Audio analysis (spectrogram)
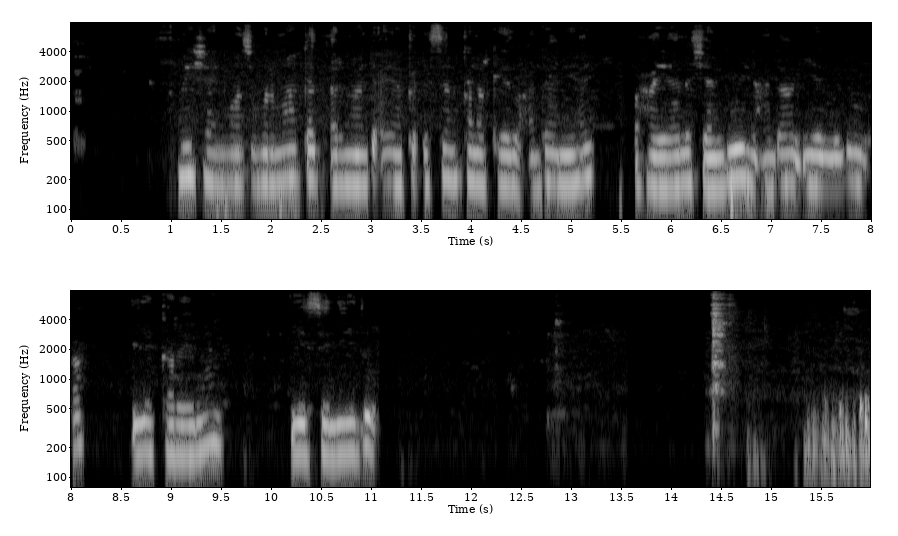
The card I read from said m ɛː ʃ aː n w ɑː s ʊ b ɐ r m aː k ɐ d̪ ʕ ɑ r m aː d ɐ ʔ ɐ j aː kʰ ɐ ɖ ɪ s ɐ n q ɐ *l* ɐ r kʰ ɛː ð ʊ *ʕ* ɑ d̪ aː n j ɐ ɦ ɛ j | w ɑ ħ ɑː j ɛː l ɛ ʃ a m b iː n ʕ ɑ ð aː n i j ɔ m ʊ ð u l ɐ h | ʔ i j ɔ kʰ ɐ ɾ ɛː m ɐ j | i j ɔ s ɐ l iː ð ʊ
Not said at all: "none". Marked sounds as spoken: l, ʕ

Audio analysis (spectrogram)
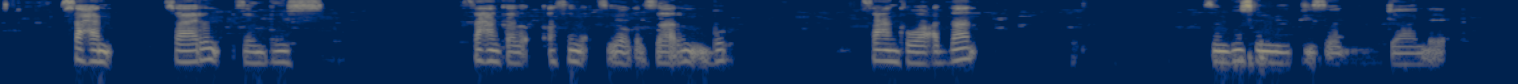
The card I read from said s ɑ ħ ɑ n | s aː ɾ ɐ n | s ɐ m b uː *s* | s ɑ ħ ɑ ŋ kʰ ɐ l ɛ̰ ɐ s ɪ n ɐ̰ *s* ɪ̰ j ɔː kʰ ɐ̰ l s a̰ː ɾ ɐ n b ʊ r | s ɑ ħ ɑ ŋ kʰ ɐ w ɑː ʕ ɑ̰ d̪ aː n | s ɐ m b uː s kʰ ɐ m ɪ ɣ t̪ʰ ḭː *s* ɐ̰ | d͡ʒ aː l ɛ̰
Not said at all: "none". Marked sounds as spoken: s, s, s

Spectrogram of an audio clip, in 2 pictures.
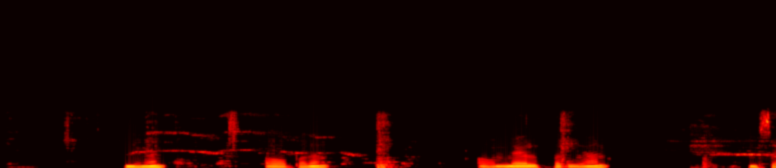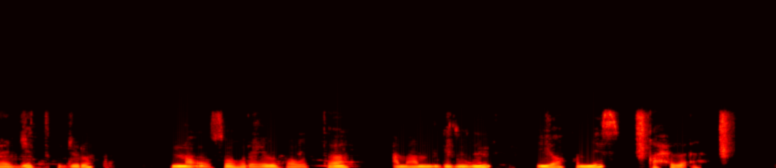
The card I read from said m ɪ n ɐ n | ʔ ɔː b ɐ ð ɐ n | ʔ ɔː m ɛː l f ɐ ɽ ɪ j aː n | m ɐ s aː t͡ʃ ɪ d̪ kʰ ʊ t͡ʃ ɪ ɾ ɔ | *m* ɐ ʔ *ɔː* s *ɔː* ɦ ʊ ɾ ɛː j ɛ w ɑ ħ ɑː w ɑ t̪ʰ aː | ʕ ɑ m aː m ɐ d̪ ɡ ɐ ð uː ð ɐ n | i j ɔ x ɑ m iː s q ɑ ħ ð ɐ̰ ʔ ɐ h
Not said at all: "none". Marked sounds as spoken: n, uː, ɔː

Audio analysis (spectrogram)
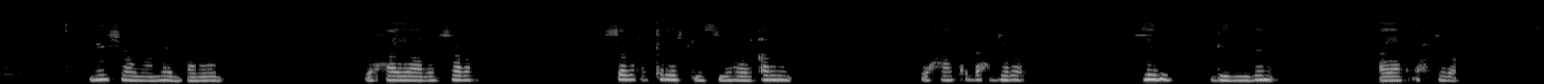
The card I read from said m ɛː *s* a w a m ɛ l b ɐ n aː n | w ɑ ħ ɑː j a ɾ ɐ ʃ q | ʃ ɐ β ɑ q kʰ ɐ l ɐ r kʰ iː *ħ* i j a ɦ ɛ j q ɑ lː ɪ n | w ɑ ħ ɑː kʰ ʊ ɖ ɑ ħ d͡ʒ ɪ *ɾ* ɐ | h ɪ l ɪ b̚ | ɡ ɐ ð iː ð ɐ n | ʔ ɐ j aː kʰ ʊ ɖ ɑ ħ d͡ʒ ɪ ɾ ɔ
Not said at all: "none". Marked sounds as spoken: ʃ, s, ɾ

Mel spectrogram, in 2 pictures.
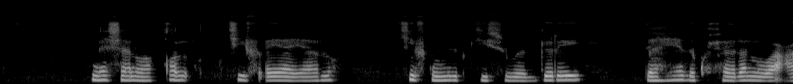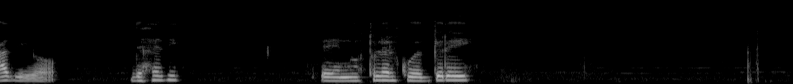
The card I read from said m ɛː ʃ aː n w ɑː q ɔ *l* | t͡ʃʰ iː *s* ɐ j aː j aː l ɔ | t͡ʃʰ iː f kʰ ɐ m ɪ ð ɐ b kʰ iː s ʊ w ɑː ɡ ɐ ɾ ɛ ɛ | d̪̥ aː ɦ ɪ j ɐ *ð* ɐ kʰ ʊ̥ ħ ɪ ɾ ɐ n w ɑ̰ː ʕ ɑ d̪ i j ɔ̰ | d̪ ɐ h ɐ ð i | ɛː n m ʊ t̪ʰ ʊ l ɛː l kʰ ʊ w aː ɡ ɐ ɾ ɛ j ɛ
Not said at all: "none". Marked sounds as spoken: l, f, ð

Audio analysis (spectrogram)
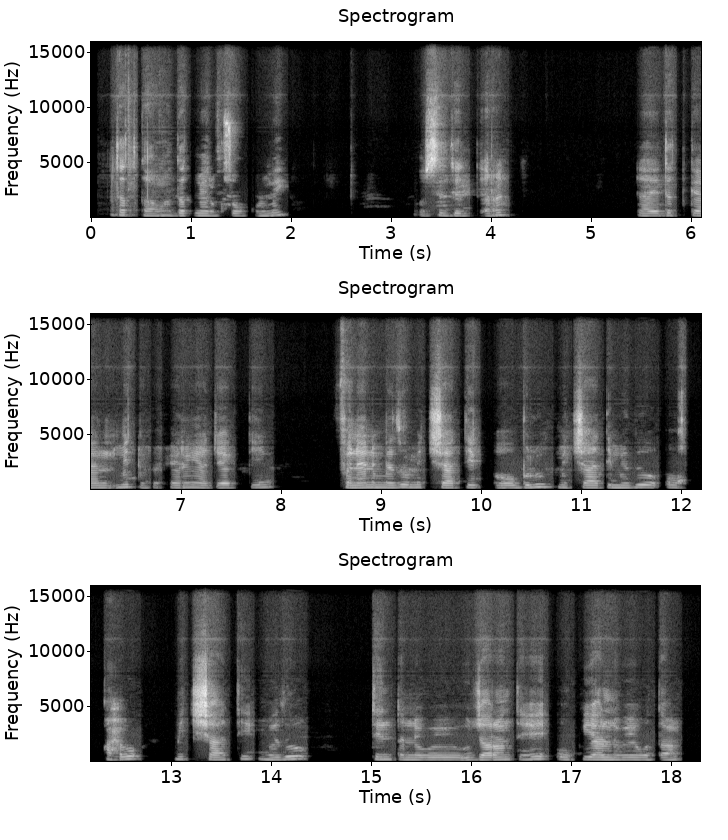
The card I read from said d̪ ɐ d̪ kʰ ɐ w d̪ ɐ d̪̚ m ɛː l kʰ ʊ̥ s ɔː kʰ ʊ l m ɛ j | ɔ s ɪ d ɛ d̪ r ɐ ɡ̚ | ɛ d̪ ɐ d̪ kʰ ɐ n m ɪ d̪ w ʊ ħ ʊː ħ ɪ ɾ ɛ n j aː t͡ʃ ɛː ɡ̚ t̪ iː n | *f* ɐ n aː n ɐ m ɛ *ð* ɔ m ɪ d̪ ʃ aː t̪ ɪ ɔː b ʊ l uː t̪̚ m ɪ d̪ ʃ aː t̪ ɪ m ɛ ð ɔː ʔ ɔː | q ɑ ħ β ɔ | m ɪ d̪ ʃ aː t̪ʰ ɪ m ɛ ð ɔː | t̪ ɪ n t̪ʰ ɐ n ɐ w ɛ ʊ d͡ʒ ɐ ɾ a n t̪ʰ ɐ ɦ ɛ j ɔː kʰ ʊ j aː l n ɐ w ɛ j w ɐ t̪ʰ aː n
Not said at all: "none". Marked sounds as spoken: f, ð

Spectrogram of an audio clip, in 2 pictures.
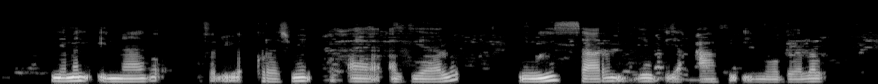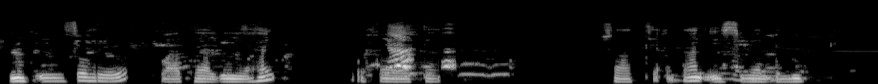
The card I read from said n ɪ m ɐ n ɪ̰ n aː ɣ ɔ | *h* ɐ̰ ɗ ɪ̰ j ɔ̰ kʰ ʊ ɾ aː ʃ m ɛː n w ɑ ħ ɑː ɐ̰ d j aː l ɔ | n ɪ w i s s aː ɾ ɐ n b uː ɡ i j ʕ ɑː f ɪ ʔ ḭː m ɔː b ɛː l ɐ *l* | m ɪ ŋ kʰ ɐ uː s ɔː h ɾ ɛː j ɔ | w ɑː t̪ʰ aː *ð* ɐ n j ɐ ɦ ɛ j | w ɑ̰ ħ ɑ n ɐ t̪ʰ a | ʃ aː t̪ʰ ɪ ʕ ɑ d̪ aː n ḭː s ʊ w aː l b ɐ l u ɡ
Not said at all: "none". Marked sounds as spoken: f, l, ɣ

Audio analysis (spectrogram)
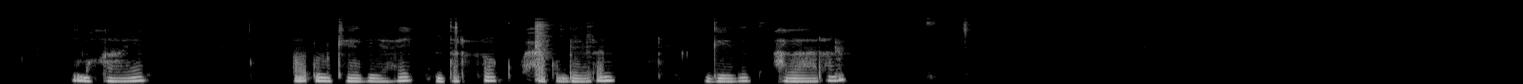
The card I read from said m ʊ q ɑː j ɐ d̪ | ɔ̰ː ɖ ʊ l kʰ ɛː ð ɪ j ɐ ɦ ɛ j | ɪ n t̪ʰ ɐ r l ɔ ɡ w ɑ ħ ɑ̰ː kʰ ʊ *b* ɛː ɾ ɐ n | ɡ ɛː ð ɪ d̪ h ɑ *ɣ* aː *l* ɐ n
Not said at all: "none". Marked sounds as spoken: b, ɣ, ɾ

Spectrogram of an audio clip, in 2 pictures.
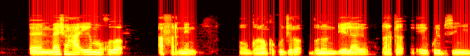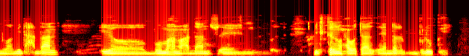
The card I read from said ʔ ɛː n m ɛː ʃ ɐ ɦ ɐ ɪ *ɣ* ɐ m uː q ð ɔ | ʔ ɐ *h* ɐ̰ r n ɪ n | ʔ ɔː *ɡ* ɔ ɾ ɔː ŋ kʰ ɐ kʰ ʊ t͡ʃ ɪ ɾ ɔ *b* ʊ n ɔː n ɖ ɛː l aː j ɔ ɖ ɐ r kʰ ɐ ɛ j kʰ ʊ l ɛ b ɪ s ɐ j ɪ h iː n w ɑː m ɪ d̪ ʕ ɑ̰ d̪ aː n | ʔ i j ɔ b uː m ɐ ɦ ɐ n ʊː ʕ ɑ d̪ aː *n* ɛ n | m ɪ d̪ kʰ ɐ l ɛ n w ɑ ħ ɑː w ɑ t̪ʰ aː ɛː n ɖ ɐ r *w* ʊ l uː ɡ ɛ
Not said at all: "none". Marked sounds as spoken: ɣ, f, ɡ, b, n, b

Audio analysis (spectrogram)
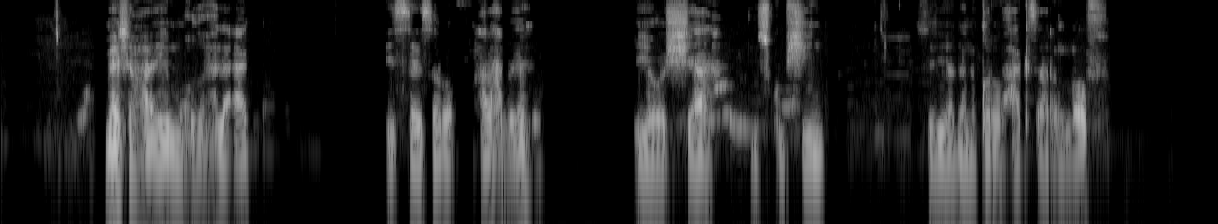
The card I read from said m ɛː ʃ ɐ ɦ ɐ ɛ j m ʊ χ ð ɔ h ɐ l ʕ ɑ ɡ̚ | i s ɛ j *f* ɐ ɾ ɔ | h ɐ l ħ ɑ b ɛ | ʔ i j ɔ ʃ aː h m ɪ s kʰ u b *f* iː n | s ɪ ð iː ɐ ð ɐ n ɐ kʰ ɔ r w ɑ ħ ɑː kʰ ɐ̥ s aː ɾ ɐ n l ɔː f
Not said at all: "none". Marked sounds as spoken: s, ʃ

